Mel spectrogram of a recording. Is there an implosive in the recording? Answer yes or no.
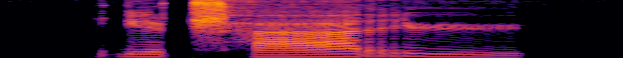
yes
